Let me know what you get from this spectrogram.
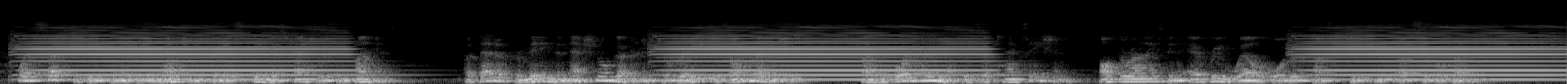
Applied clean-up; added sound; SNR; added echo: none; Bowed string instrument; 3 dB; reverberation time 0.9 s.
